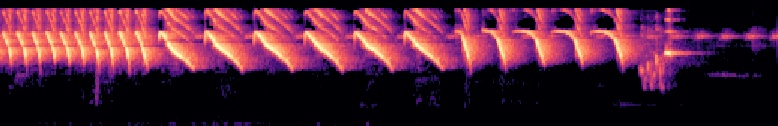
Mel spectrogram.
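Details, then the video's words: Waterslager canary performing a fast high trill that slows into evenly spaced falling whistles, about four per second, closing with a short tone before silence. "Canary Waterslager Singing"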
